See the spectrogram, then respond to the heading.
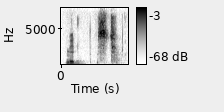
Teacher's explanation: midst and amidst turns the D into a stop T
